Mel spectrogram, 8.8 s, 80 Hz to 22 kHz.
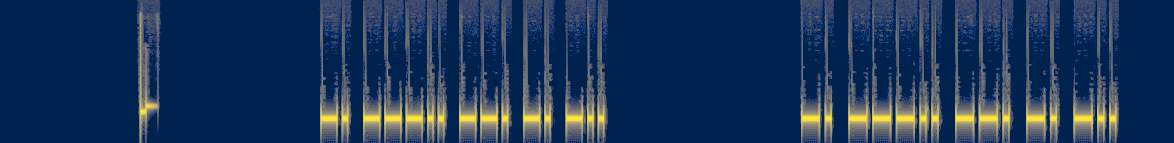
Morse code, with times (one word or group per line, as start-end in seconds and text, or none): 2.4-4.5 N8GND
6.0-8.4 N8GND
